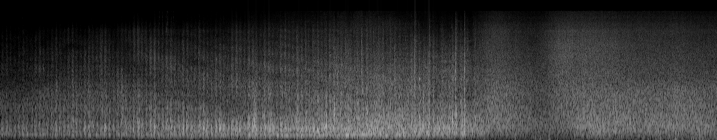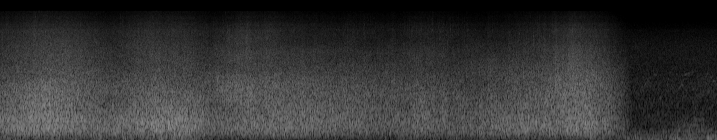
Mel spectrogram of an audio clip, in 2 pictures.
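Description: A narrow-gauge steam train approaching and passing, getting louder over the first several seconds, with sharp clicks as it goes by. From about ten seconds in, sea surf: waves breaking and washing up a sand beach in surges every three to four seconds, cutting off suddenly near the end.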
